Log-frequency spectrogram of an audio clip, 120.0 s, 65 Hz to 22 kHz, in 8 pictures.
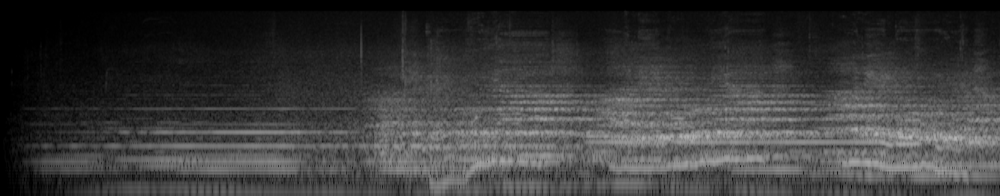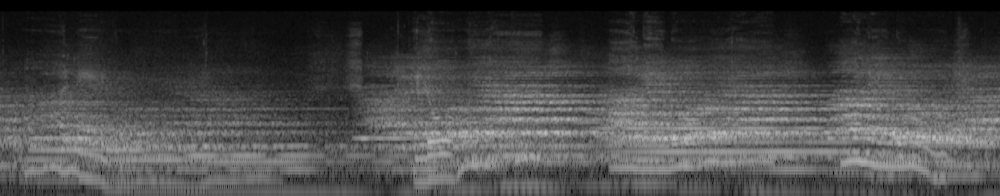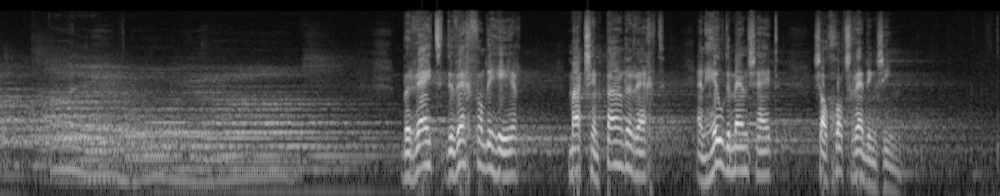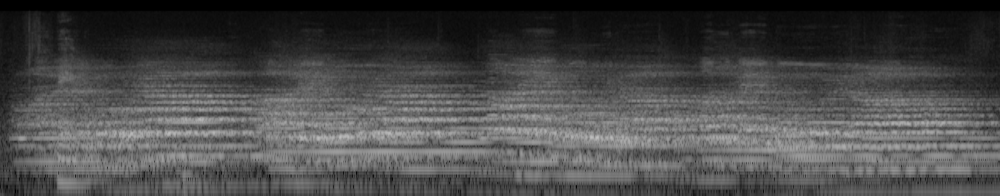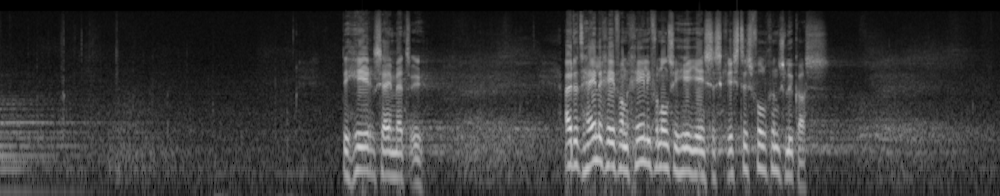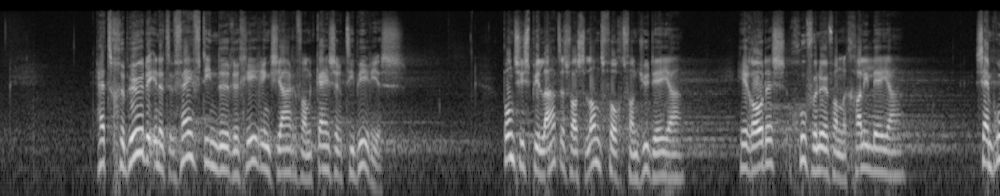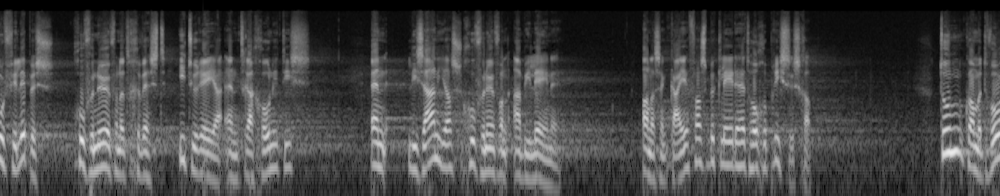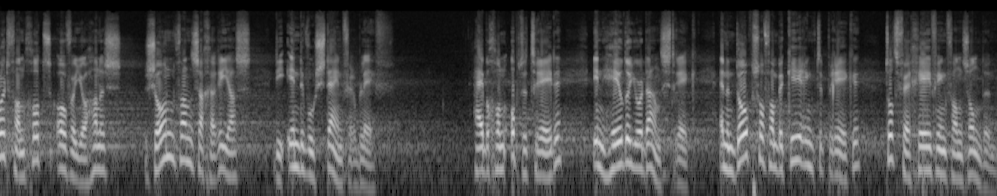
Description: Preek 2e zondag van de Advent, jaar C, 8/9 december 2012 | Hagenpreken
Eucharistieviering beluisteren vanuit de Willibrorduskerk te Wassenaar (MP3)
